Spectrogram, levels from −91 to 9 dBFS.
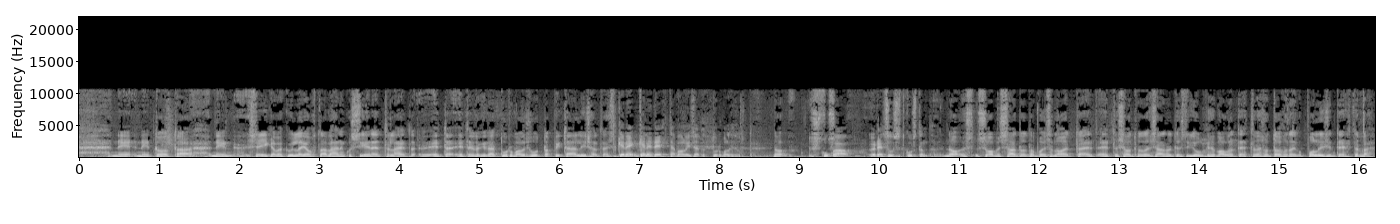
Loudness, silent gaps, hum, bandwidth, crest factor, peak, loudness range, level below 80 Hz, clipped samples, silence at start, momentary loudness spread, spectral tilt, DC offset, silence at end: -16 LUFS; none; none; 11 kHz; 14 dB; -2 dBFS; 3 LU; -30 dBFS; under 0.1%; 0 s; 5 LU; -5.5 dB/octave; under 0.1%; 0 s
